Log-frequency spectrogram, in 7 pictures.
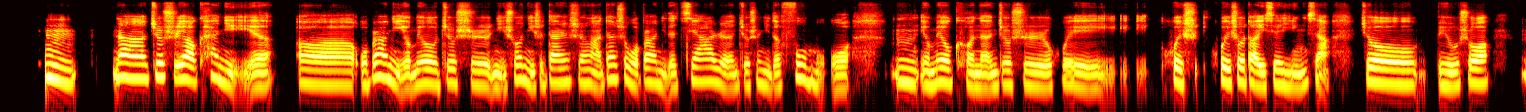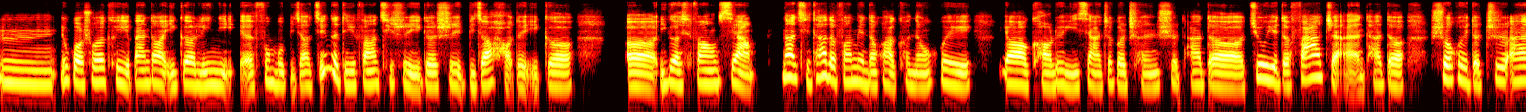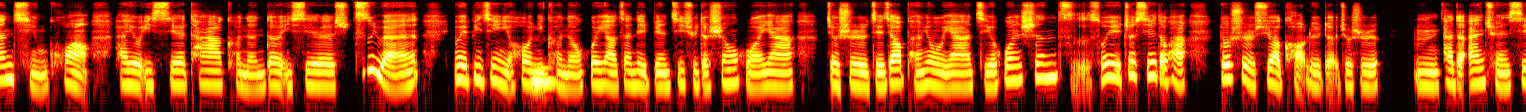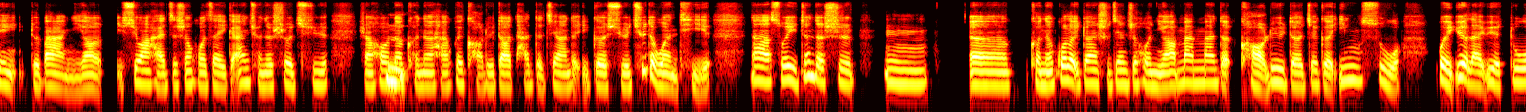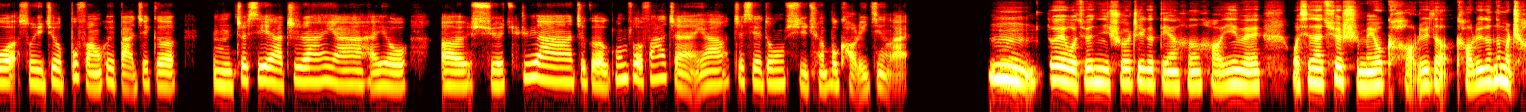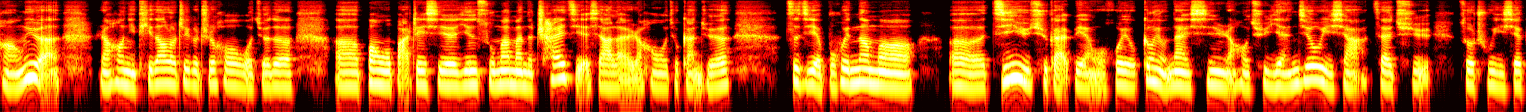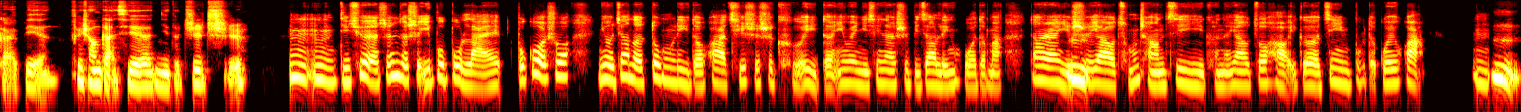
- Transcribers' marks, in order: none
- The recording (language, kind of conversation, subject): Chinese, advice, 你正在考虑搬到另一个城市开始新生活吗？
